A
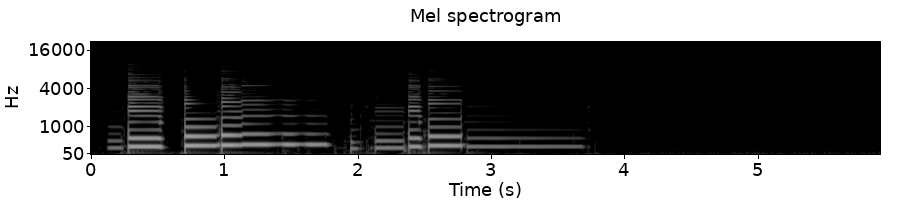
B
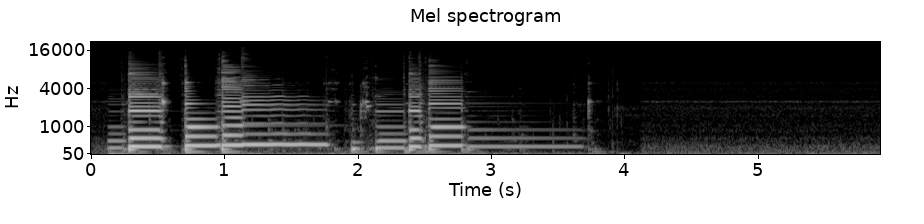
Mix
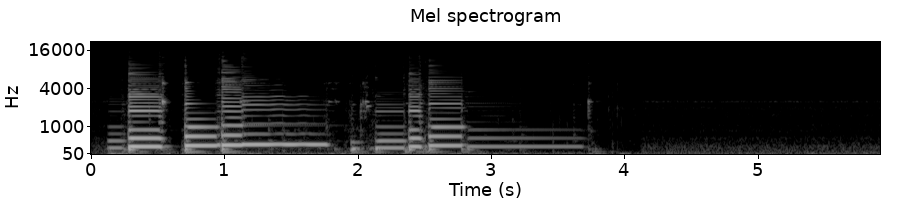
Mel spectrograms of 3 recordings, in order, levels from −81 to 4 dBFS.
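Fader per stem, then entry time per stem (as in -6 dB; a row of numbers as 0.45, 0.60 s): -2.0, -9.5 dB; 0.00, 0.00 s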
